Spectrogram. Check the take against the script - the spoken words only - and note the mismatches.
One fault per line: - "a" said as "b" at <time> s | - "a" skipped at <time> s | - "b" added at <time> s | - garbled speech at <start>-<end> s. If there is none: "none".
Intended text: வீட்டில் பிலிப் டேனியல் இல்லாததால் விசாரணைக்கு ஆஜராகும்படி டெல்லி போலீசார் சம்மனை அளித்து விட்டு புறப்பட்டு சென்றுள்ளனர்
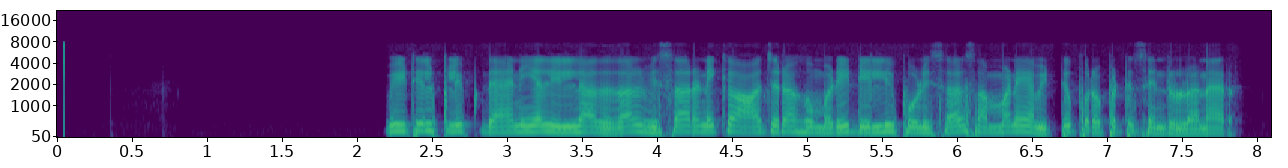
- "அளித்து" skipped at 6.5 s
